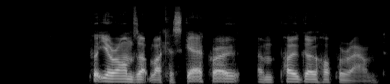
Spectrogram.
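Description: At 1.26 s the call's bandwidth estimate falls and the encoder is pushed to spend far fewer bits, a call bitrate drop lasting until about 2.93 s, with the lowest rate held for roughly 1.6 s. The speech turns coarser and duller, with the top end trimmed away and a rough, watery edge. That shift fits a fall from around 48 kbps to about 17 kbps, before the fuller sound returns.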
